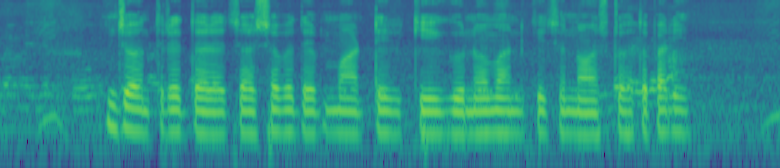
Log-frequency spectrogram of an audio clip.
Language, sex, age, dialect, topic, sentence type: Bengali, male, 18-24, Northern/Varendri, agriculture, question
